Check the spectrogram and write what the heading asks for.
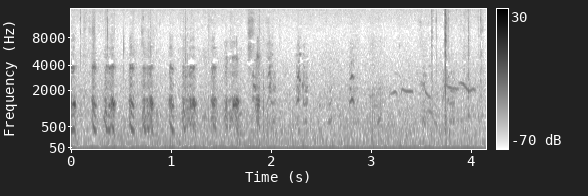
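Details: Chukar partridge, a caged decoy bird kept for hunting, calling in a fast series of short harsh clucking notes, about two or three a second, fading into softer chirps from other small birds.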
